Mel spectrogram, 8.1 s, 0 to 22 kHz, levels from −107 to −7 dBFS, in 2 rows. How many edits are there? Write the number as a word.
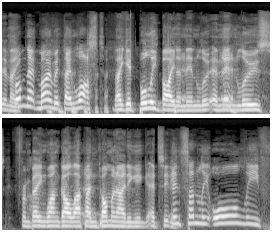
three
